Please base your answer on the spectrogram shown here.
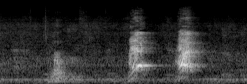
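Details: Odin the German Shepherd, a pet dog visiting Samson's house, gives a soft low sound followed by two loud sharp barks about half a second apart; a steady low hum runs underneath.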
